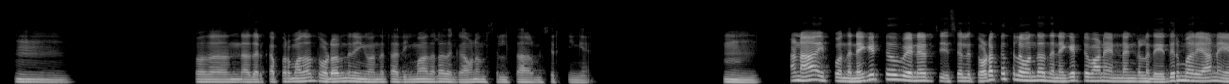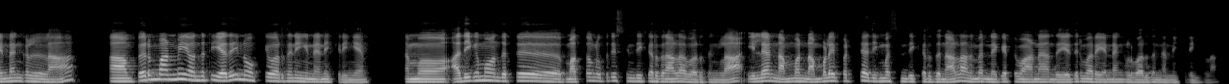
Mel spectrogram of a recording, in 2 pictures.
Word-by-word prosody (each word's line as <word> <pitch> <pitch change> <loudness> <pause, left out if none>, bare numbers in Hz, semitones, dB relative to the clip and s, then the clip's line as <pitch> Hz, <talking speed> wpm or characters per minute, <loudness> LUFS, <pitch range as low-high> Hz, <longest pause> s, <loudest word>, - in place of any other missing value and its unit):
ம். 110 -3 -5 1.2
இப்போ 120 - -3 0.2
அந்த 115 0 -3
அதற்கு 115 +1 -3
அப்புறமா 135 +3 -2
தான் 165 +1 -1
தொடர்ந்து 135 +1 +2
நீங்க 125 -2 +1
வந்துட்டு 120 +1 -3
அதிகமா 115 +2 -2
அதுல 120 0 -1
கவனம் 115 +1 -3
செலுத்த 110 0 -5
ஆரம்பிச்சுருக்கீங்க. 105 -1 -8 1.4
ம். 105 -2 0 0.4
ஆனா 180 -1 +5 0.2
இப்போ 170 - -9
அந்த 145 - +3
நெகட்டிவ் 225 +6 +3
எனர்ஜி 175 -2 +2
சில 160 -1 +1
தொடக்கத்துல 210 +6 +3
வந்து 185 +1 +4
அந்த 160 -3 +1
நெகட்டிவ்வான 170 +1 +2
எண்ணங்கள் 145 -2 +1
அந்த 125 - +2
எதிர்மறையான 170 0 +3
எண்ணங்கள்லாம், 135 -2 -1 0.4
அ - - +5 0.2
பெரும்பான்மையா 230 +3 +4
வந்துட்டு 195 +1 -2
எதை 200 +6 +3
நோக்கி 185 -3 -3
வருதுன்னு 150 -1 -1
நீங்க 130 -2 0
நெனைக்கிறீங்க? 115 -3 -3 0.5
நம்மோ 125 0 +3 0.3
அதிகமா 180 +6 +2
வந்துட்டு 165 +1 -1 0.5
மத்தவங்களப் 160 +6 -3
பத்தி 170 +1 -4
சிந்திக்கிறதனால 135 -3 -1
வருதுங்களா? 105 -1 -3 0.2
இல்ல 155 - +1 0.2
நம்ம 135 +3 -1
நம்மளை 150 +7 0
பற்றி 155 +4 -13
அதிகமா 145 0 -3
சிந்திக்கிறதனால 130 +1 -2
அந்த 130 - -2
மாதிரி 125 -2 -1
நெகட்டிவ்வான 120 -1 -3
அந்த 110 -1 -3
எதிர்மறை 125 -3 -2
எண்ணங்கள் 110 -1 -5
வருதுன்னு 105 0 -5
நெனைக்கிறீங்களா? 100 0 -13
135 Hz, 140 wpm, -24 LUFS, 115-165 Hz, 1.4 s, ஆனா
